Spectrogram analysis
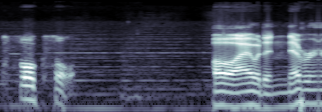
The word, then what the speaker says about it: forecastle: it's loading in wait what is it spelled forecastle it's pronounced vocal oh I would have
